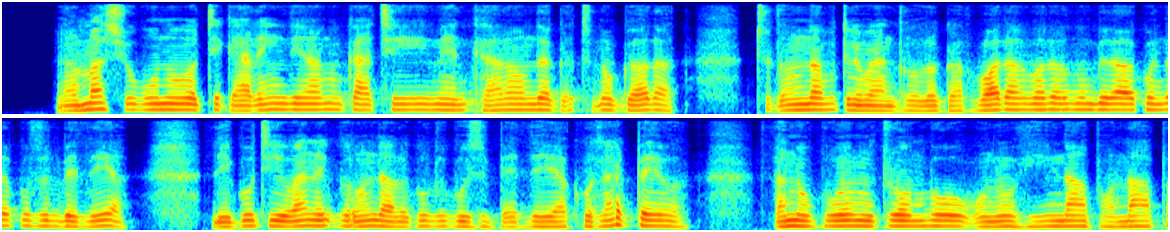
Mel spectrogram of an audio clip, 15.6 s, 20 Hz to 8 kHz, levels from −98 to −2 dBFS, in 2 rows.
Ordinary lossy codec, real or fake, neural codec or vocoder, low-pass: MP3, 64 kbps; fake; codec, 16 kHz in and 24 kHz out, 0.4 kbps, LongCat-Audio-Codec, two codebook decoder; 7.2 kHz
